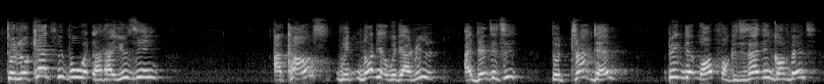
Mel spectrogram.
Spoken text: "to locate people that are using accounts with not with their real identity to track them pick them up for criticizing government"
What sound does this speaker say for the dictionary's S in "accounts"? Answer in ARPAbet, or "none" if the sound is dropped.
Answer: S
